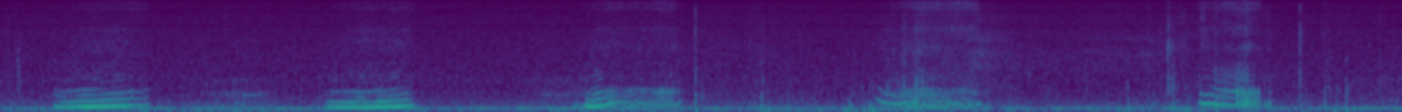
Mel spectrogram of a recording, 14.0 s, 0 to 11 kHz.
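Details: Soft, uneven snoring, about 22 per minute, over a steady low hum; sleeping snorer.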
